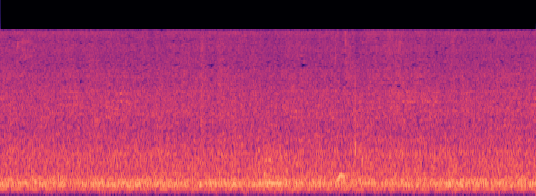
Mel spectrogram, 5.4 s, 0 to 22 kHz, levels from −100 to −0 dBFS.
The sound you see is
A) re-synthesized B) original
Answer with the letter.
B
